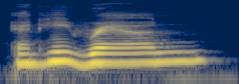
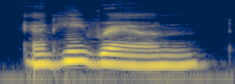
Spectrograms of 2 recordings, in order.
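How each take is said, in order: Both takes have the same delivery.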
